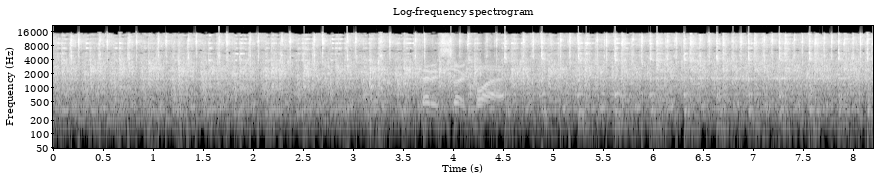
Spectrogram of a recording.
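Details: Listeroid 6/1 single-cylinder diesel after fixing a 0.5 mm key-to-flywheel-hub gap by welding and filing the key, which had caused a loud anvil-like knock: now runs with an even steady clatter; normal running.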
